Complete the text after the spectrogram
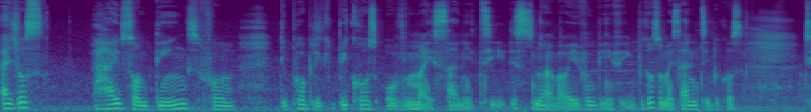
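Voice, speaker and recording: Here a woman with a Nigerian accent speaks at a moderate pace. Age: 20s. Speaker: vlogger. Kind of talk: personal vlog monologue. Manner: rambling, hesitant.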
